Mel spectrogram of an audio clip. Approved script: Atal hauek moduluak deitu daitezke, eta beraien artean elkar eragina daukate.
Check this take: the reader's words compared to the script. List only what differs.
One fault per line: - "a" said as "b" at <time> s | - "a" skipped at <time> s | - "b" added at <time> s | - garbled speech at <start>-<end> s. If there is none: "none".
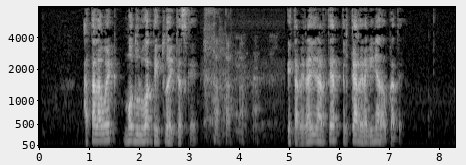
none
